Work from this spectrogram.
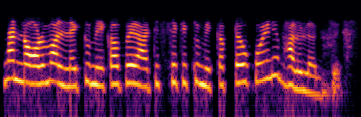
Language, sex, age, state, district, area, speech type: Bengali, female, 18-30, West Bengal, Dakshin Dinajpur, urban, conversation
